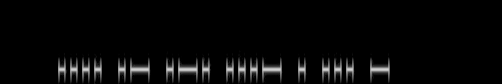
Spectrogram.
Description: Morse code, heard as a keyed tone, about 20 wpm, 700 Hz. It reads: HARVEST
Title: 7 Letter Words - First 3 Letters Given - 20wpm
